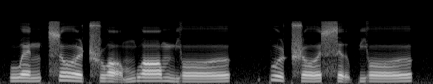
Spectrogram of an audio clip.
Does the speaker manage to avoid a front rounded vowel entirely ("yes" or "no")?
yes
